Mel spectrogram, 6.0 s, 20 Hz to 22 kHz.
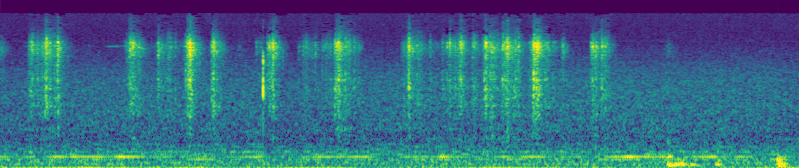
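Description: Plastic 3x3 speedcube clicking and clacking irregularly as it is handled and turned over in the hands during inspection, over a faint steady hum.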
